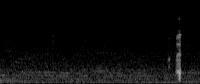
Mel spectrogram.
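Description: Quiet room tone, then near the end a single short, sharp vocal sound from a man, like a catch of breath, just before he starts to speak.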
